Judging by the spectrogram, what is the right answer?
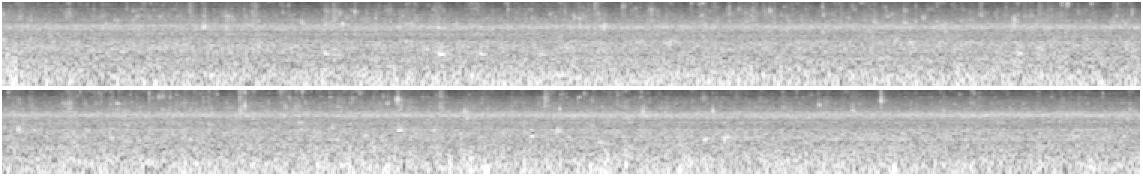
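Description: Water from a faucet running in a thin, steady stream, with faint scattered clicks over it.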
